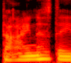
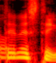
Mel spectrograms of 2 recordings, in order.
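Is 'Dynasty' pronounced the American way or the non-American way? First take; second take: American; non-American. First: It is said the American way. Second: It is said the older, non-American way. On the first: This is how Americans say it. "but they call it Dynasty" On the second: This is how people here used to say it. "We used to call it Dynasty"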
